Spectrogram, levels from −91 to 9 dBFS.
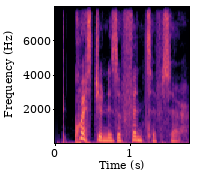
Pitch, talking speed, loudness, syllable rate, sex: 185 Hz, 170 wpm, -20 LUFS, 6.3 syllables/s, female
